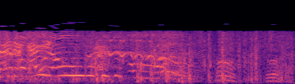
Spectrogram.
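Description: A horse neighs loudly, a long wavering whinny followed by a few shorter, rising and falling calls over about three seconds.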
